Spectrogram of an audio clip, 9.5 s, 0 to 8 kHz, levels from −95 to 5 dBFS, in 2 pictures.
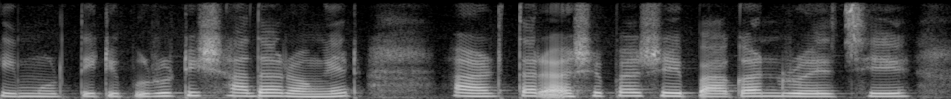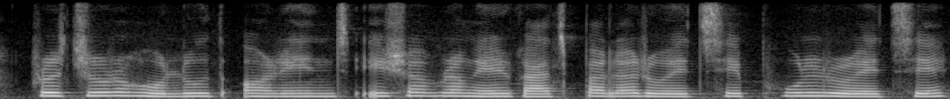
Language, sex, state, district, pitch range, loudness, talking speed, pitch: Bengali, female, West Bengal, Jhargram, 230-255 Hz, -18 LUFS, 125 wpm, 240 Hz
